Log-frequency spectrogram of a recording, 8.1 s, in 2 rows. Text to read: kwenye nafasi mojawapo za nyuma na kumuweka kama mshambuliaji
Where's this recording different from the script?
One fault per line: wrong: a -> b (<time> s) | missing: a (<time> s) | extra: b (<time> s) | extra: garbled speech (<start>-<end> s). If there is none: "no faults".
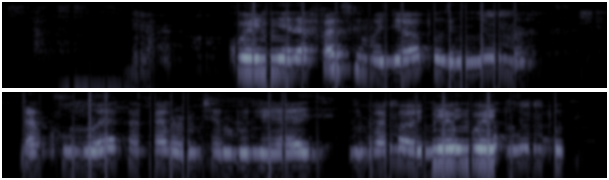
missing: za (3.0 s)
extra: garbled speech (6.3-7.8 s)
